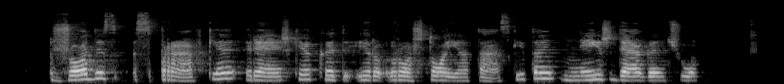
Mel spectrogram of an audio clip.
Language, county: Lithuanian, Vilnius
